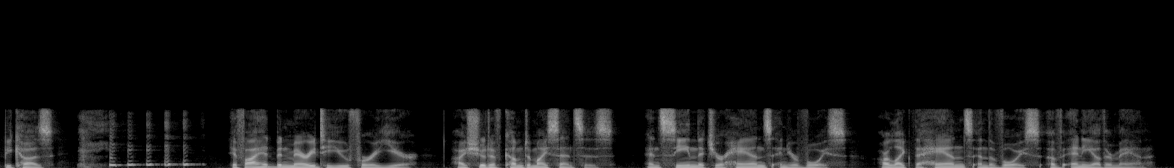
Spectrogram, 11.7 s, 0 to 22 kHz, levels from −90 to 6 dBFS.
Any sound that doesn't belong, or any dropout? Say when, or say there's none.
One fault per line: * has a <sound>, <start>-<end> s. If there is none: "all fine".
* has a laugh, 0.8-2.1 s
